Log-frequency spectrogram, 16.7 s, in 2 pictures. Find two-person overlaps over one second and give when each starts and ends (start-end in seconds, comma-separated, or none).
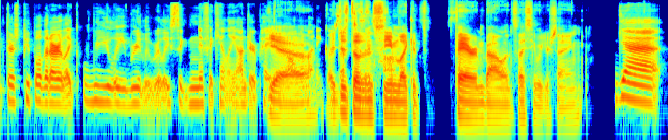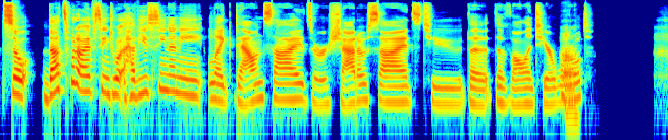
3.3-5.0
